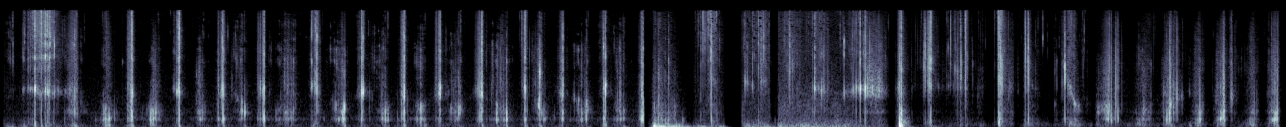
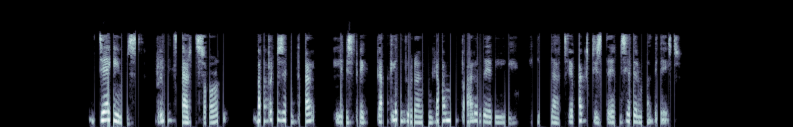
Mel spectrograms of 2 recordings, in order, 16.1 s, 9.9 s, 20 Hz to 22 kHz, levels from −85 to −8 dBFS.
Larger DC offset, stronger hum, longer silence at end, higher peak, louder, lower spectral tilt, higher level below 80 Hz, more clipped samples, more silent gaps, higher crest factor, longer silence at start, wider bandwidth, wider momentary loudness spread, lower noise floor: neither; neither; second, 0.1 s vs 1.4 s; about the same, 0 dBFS vs 0 dBFS; second, -26 LUFS vs -20 LUFS; about the same, -3 dB/octave vs -3 dB/octave; first, -36 dBFS vs -52 dBFS; neither; second, 8.05-8.09 s vs 1.84-1.93 s, 2.89-3.15 s, 4.05-4.15 s, 4.66-4.71 s, 6.49-6.61 s; first, 28 dB vs 22 dB; second, 0.3 s vs 1.1 s; first, 16 kHz vs 8 kHz; first, 17 LU vs 13 LU; second, -47 dBFS vs under -90 dBFS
